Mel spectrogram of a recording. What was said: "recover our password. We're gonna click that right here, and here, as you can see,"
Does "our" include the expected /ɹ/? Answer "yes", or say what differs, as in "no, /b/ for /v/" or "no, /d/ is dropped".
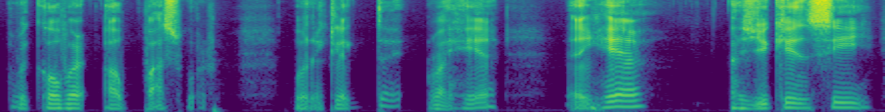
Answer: no, /w/ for /ɹ/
